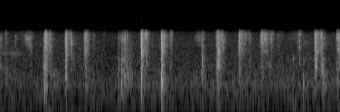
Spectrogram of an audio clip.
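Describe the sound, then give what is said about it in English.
A deck of cards, the Right Away deck, being shuffled, a quick series of crisp riffling bursts and soft slaps in an irregular rhythm, with no talking. “I'm going to shuffle them a little more.”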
